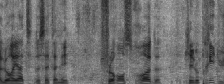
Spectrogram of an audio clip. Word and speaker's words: Rhodes: de cette année, Florence Rode, qui est le prix du jury 2022. Florence Rode, bonjour. On dit bien Rode ? On dit Rode, oui, c'est ça. Le S ne se prononce pas.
